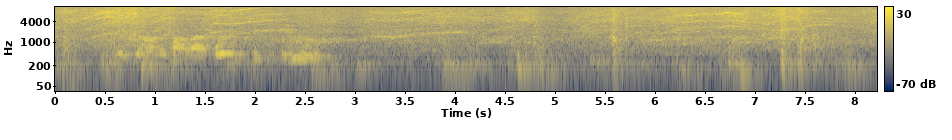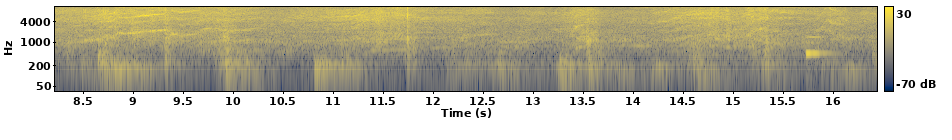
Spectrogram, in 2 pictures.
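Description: Model cars thump over bumps and knock against track edges.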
